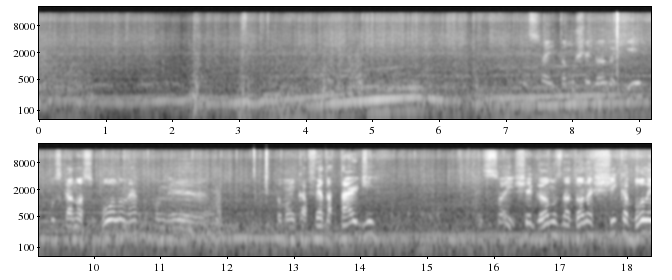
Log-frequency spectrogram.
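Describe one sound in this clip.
Raindrops patter on a car windshield.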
